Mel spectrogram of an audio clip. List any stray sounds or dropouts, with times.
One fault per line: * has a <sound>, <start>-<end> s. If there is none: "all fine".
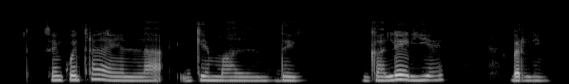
all fine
